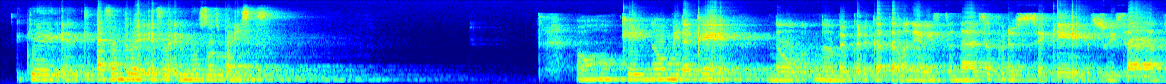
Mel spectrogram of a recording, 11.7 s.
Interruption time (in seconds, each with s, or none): none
